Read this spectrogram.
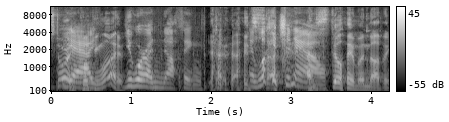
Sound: laughing

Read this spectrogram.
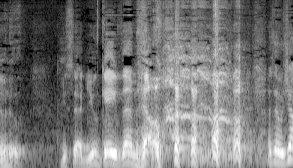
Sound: laughter

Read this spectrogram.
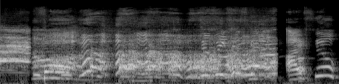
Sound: sobbing

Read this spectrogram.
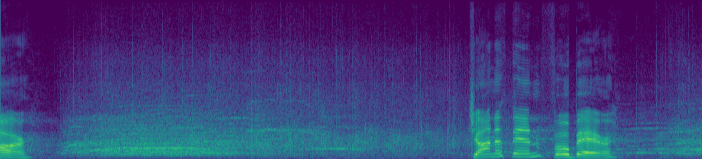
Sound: applause; applause

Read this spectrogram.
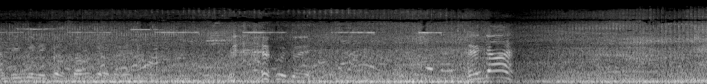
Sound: laugh

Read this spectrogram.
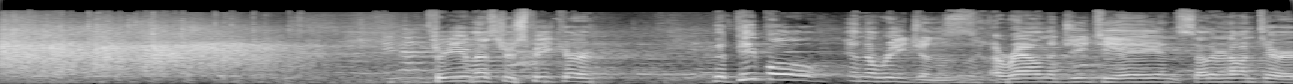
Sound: some Applause

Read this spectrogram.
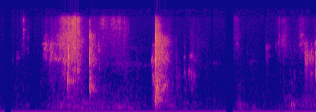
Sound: papers rustling

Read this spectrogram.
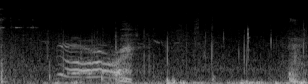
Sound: grunt

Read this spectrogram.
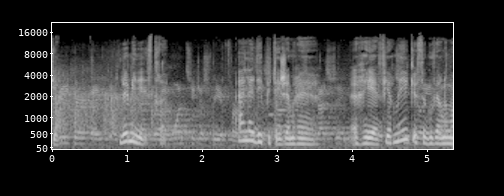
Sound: applause

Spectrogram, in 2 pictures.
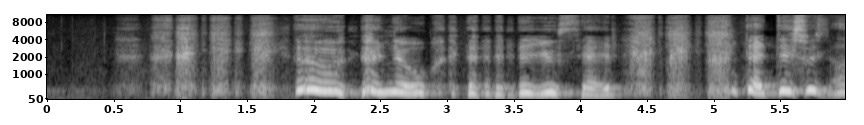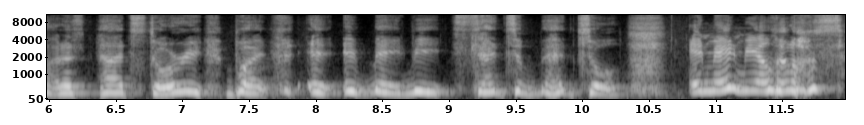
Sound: crying

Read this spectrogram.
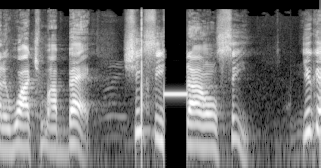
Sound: beeps

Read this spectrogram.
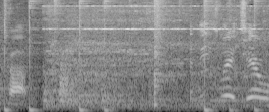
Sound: metal squealing

